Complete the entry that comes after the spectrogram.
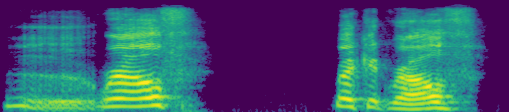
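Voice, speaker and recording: A woman playing a big, clumsy male video-game bad guy in an animated film table read, blustering and halting. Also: mid-range voice, gravelly, exaggerated voice. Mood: evasive, irritated.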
